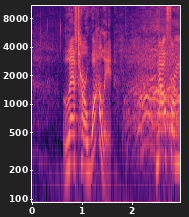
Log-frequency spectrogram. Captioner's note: audience gasp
